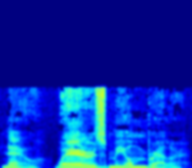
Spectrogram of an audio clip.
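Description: A man's voice: on the high side, expressive, takes it slowly, no echo, clean studio sound. A man voicing a huge, kindly giant of a man who talks in homely, ungrammatical speech. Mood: chatty.

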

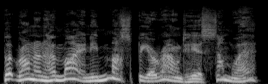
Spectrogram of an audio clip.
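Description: A man's voice: high-pitched, big pitch swings, moderate pace, a little mellow, breathy edge, dry recording, clean studio sound, pitched above the performer's own voice, exaggerated voice. A man doing an urgent teenage boy wizard.

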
